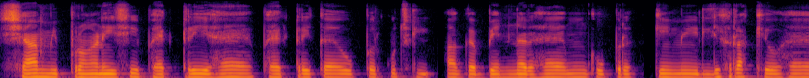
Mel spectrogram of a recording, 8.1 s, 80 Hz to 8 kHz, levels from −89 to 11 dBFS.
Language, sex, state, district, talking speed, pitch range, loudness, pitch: Marwari, male, Rajasthan, Churu, 135 wpm, 125-130 Hz, -20 LUFS, 130 Hz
